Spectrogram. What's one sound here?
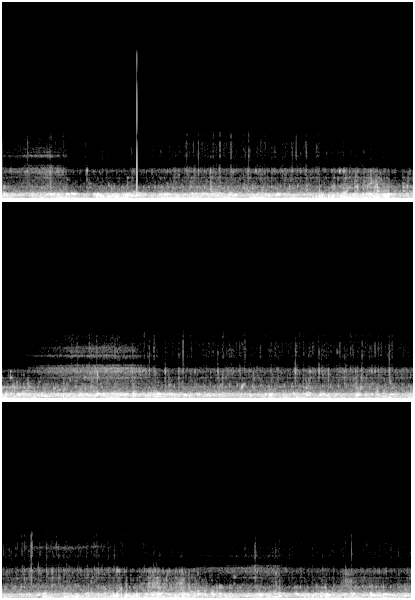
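Bubbles from a scuba diver's exhalation gurgle and rush upward underwater.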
